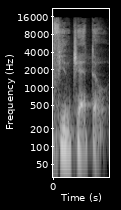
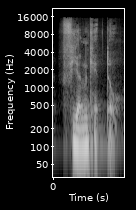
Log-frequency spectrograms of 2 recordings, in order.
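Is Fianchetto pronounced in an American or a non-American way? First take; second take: American; non-American. First: The word is said with an American pronunciation. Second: The word is said without an American pronunciation.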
